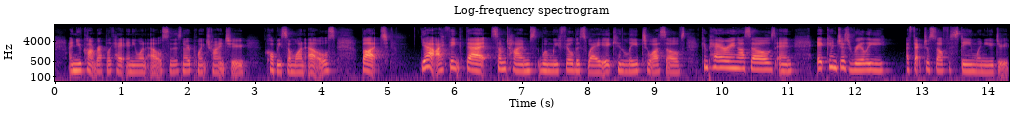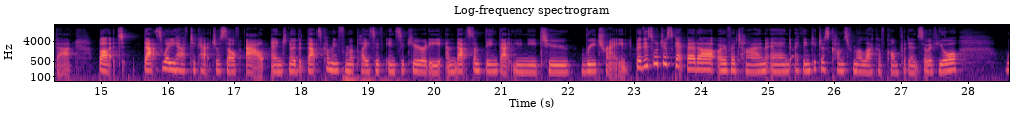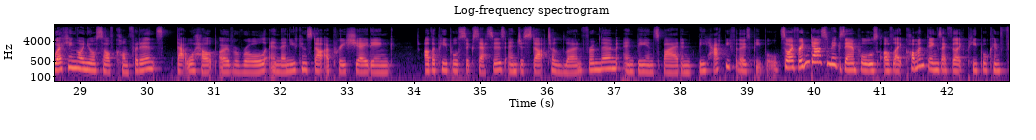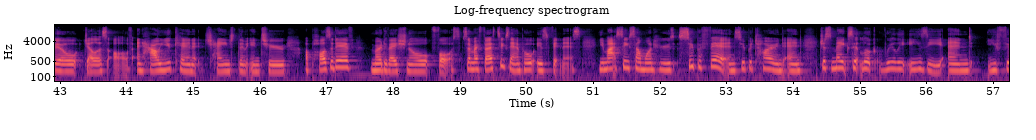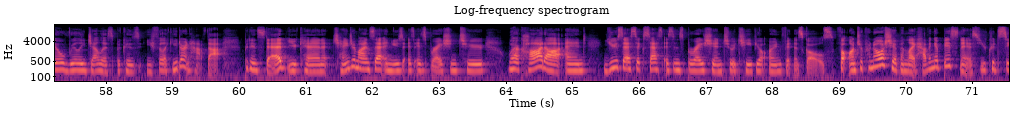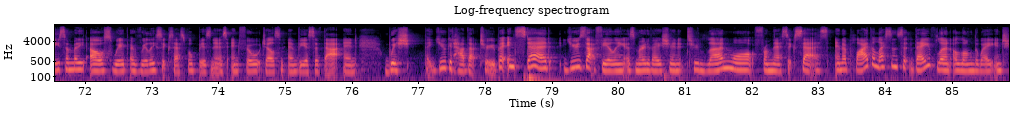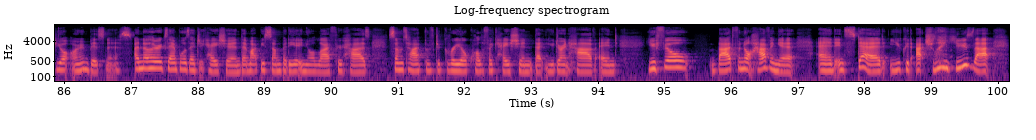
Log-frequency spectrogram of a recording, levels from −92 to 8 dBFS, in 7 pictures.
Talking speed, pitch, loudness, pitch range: 190 wpm, 195 Hz, -27 LUFS, 180-220 Hz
